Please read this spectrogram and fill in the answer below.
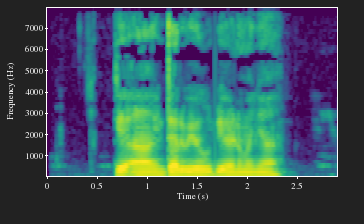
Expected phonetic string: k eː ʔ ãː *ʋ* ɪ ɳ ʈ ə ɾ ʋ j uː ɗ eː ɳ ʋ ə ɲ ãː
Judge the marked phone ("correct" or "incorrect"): incorrect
